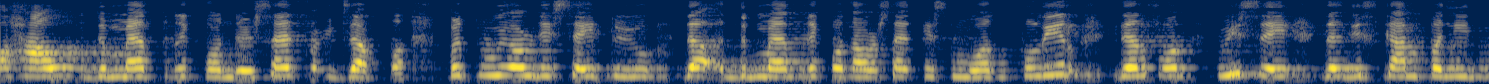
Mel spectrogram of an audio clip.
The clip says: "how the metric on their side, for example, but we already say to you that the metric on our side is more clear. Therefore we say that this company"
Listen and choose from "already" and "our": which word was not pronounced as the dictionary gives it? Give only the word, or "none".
already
